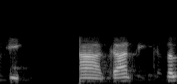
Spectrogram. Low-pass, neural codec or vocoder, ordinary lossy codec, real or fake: 3.6 kHz; none; Opus, 24 kbps; real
